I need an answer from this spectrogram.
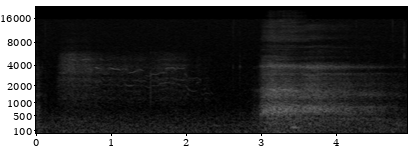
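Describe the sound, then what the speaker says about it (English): A person takes a couple of deep breaths, close and quiet: a soft long inhale, a pause, then a louder, breathier exhale that trails away. "I'm going to take a couple of deep breaths here first."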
